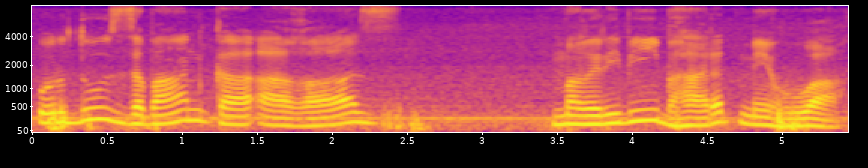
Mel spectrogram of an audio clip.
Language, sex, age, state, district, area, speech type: Urdu, male, 18-30, Delhi, South Delhi, urban, spontaneous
